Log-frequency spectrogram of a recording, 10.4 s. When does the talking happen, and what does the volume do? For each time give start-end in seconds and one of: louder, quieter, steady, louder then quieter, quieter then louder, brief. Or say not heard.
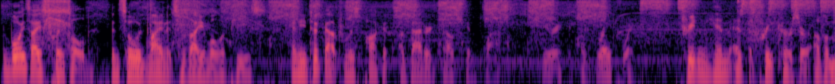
0.0-10.4 quieter then louder.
